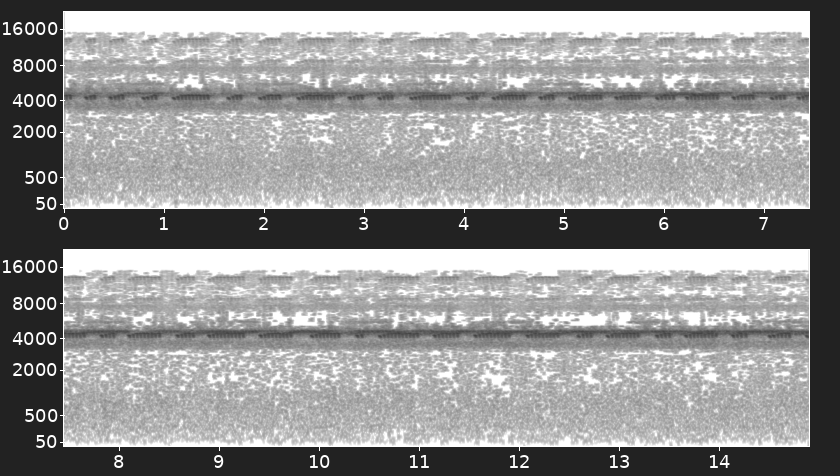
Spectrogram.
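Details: Insect chorus in a relaxation nature soundscape: a steady, high, continuous ringing trill with faint wavering pulses, unbroken throughout, with a hiss of fainter insects above it and no other clear sounds.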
